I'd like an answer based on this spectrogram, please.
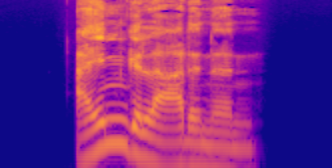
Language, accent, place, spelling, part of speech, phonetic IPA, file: German, Germany, Berlin, eingeladenen, adjective, [ˈaɪ̯nɡəˌlaːdənən], De-eingeladenen.ogg
- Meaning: inflection of eingeladen: 1. strong genitive masculine/neuter singular 2. weak/mixed genitive/dative all-gender singular 3. strong/weak/mixed accusative masculine singular 4. strong dative plural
